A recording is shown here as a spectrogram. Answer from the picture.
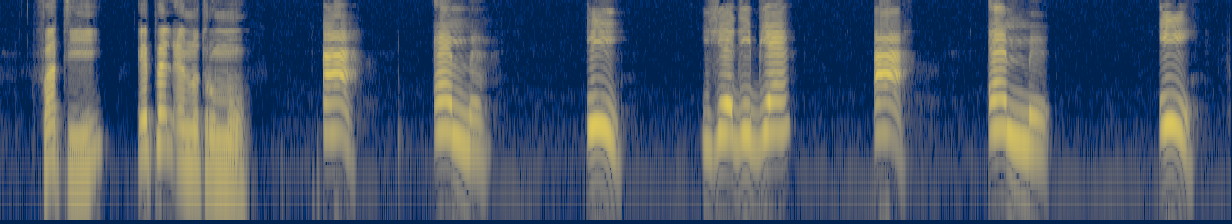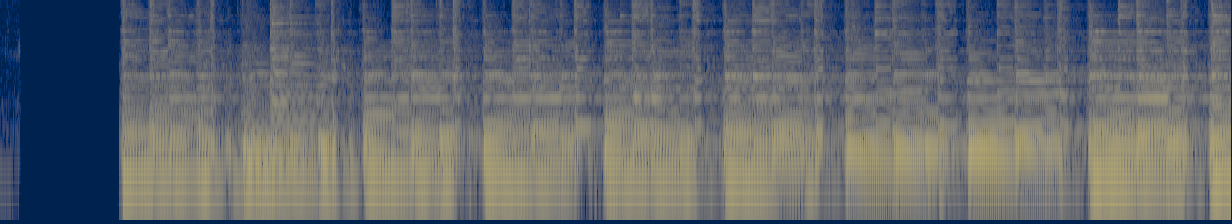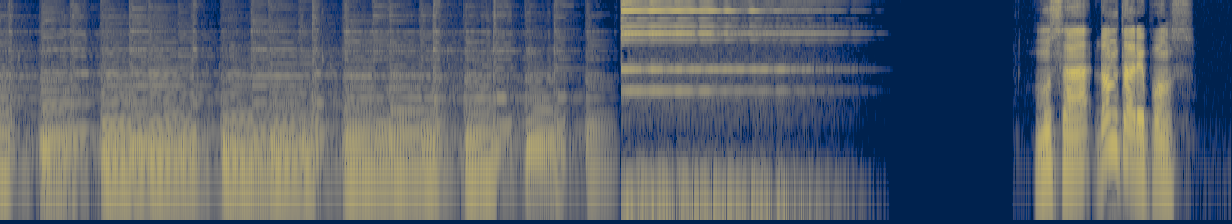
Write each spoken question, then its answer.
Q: Moussa, donne ta réponse.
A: Monsieur, A, M, I, c'est ami.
